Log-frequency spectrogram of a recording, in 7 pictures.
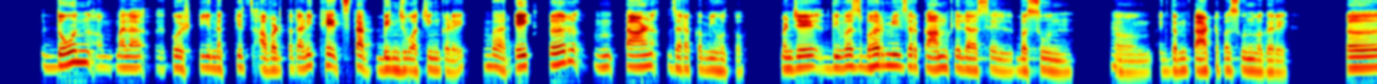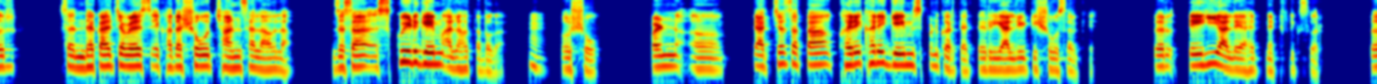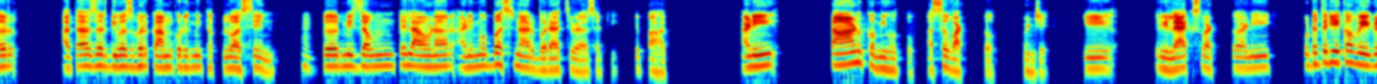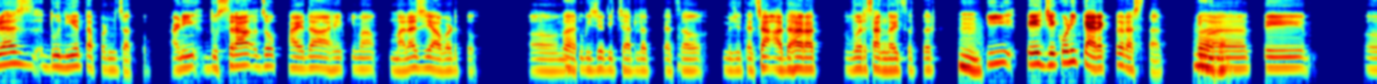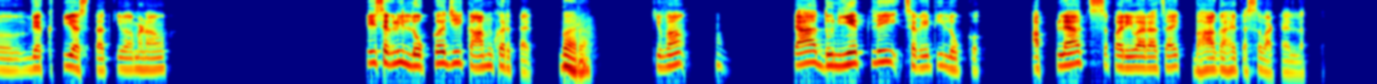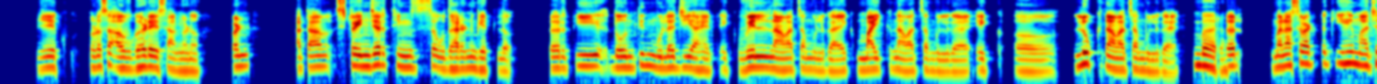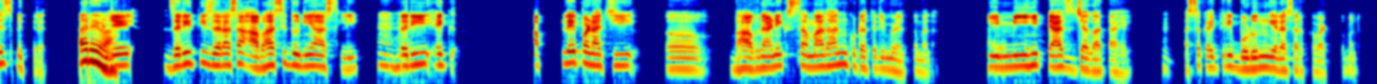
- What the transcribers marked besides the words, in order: in English: "बिंज वॉचिंगकडे"; in English: "शो"; in English: "शो"; in English: "रिएलिटी शो"; in English: "कॅरेक्टर"; other background noise
- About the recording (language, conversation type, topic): Marathi, podcast, बिंज-वॉचिंग बद्दल तुमचा अनुभव कसा आहे?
